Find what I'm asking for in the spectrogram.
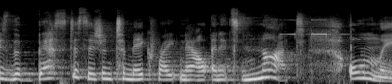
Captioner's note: timer beeps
